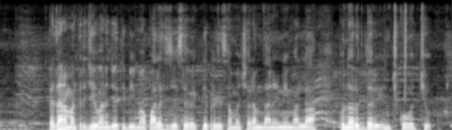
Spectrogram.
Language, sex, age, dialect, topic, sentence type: Telugu, male, 18-24, Southern, banking, statement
